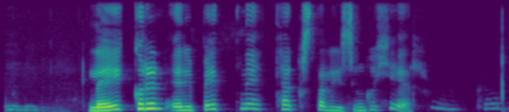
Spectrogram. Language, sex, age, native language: Icelandic, female, 40-49, Icelandic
